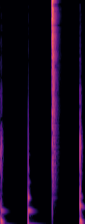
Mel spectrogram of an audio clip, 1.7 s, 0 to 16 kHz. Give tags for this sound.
electro; loop; 140-bpm; drumloop

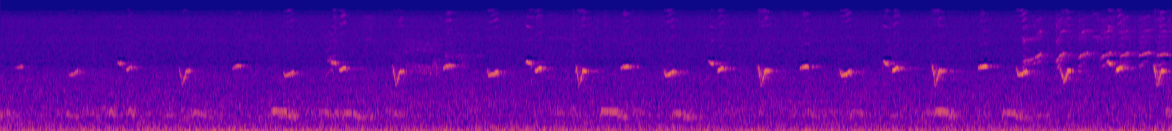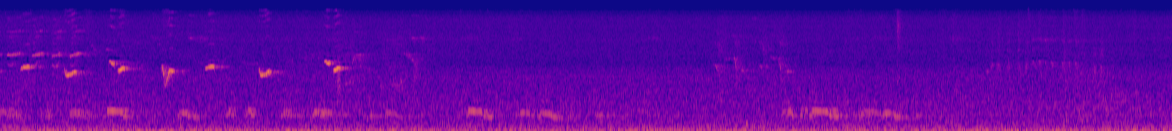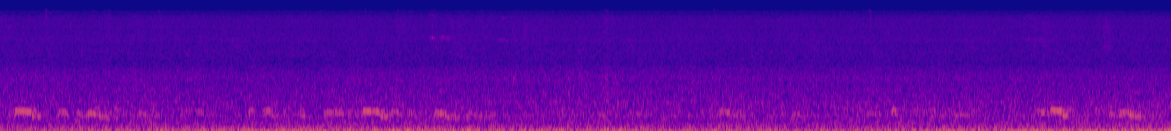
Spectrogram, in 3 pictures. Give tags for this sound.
cardinal; zoo; aviary; doves; birds; songbird; bird

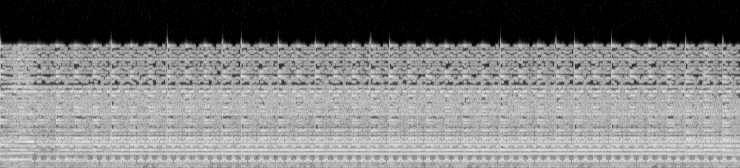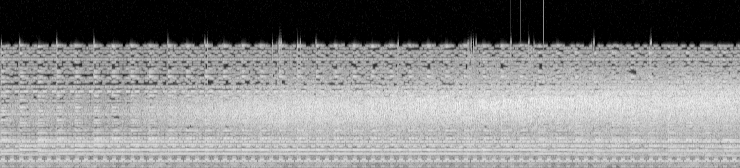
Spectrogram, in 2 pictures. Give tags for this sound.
Darkwave; Easy; Noise

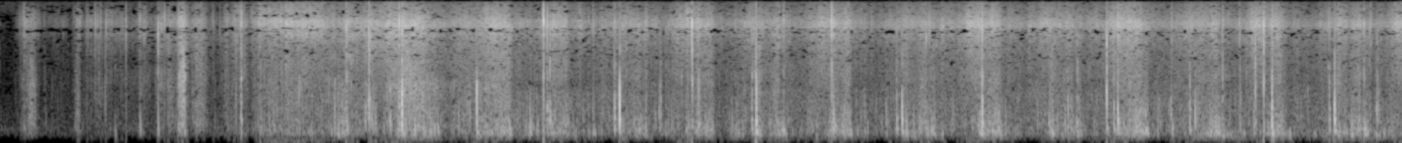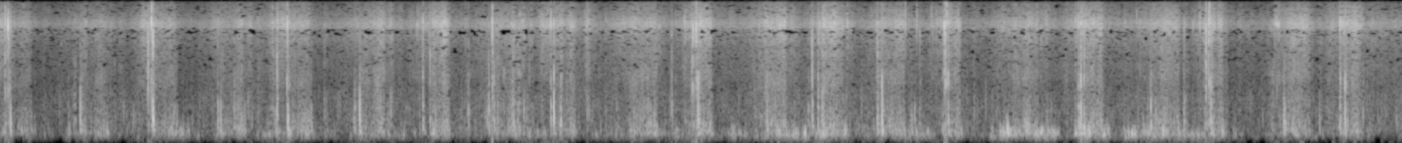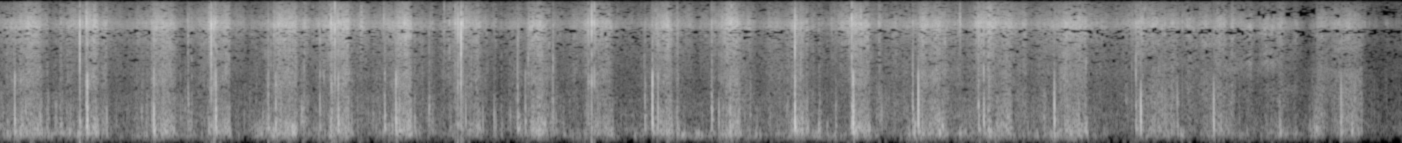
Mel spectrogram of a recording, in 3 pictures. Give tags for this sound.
field-recording; footsteps; snow; snowshoes; walking

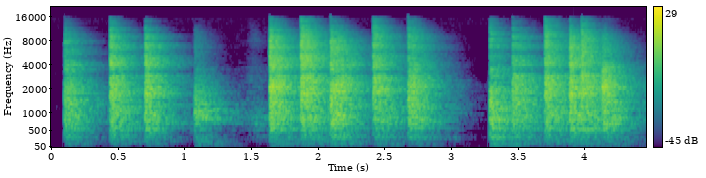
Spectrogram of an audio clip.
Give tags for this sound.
radiator; hammer

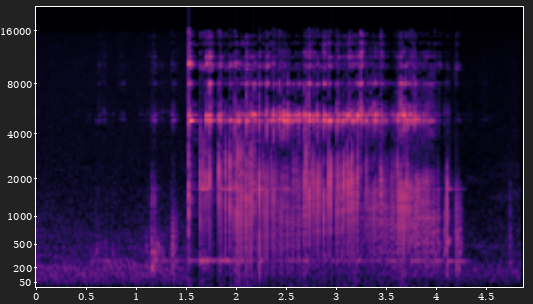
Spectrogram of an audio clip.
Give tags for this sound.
bottle; glass; roll

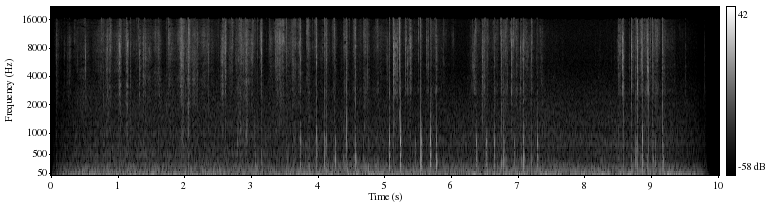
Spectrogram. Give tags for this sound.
rustle; field-recording; design; movement; nature; microphone; Foley; sound; mic

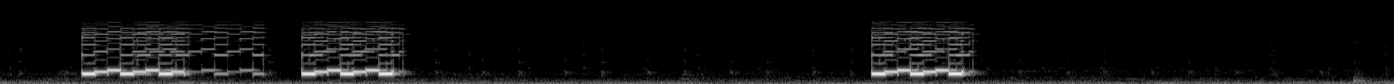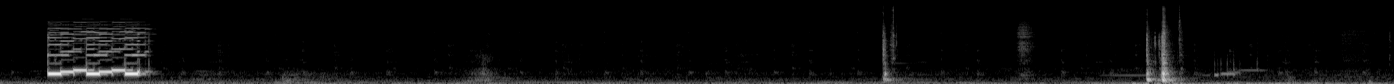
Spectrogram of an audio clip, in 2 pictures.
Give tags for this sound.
telephone; phone; ringing; ring

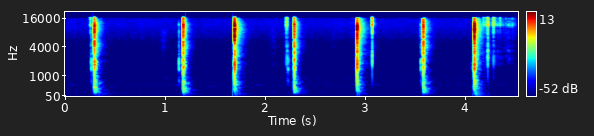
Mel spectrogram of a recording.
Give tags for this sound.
high; zoom-h5; foley; stereo; free; quality; denoised; h5; edited; zoom

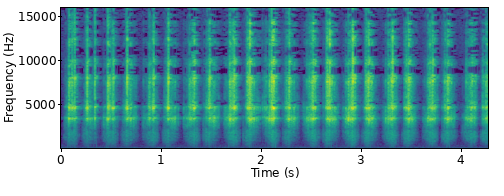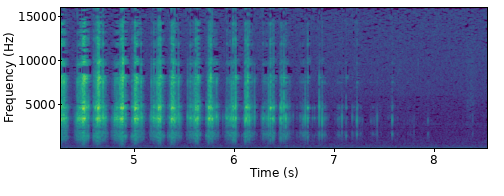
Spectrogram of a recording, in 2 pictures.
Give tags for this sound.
bottle; cooking; glass; glass-bottle; home; household; metal; metal-on-glass; percussion; pin; scrape; steel; steel-bolt; steel-pin

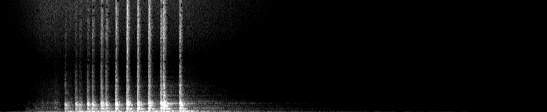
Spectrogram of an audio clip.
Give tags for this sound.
adjust; bass; boat; creak; creaky; creeky; door; friction; mechanism; old; organ; piano; pull; ship; slow; squeak; squeaky; tension; wood; wooden

